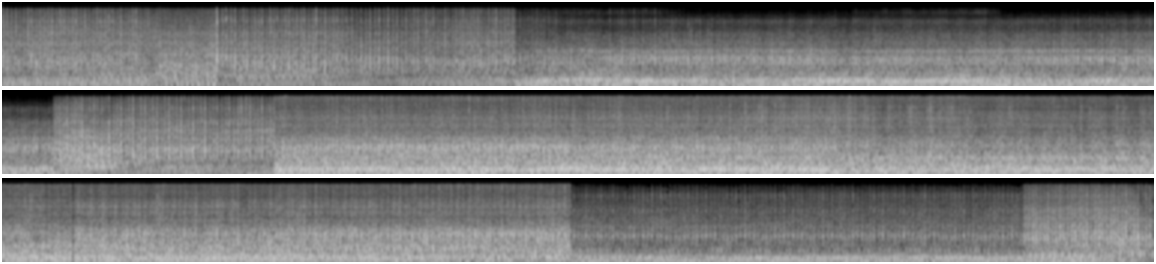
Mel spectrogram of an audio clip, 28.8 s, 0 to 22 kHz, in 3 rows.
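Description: Predator 212 single-cylinder go-kart engine, governor removed, running at high revs under load on charcoal lighter fluid. It is a steady engine note that shifts in pitch and loudness a few times.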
